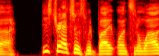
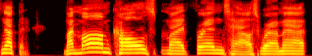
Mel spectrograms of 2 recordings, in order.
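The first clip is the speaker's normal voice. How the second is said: usual speaking voice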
